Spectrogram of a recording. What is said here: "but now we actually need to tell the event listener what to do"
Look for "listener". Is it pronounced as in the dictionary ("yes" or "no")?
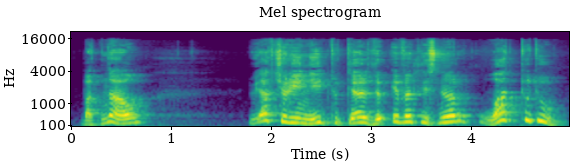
yes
